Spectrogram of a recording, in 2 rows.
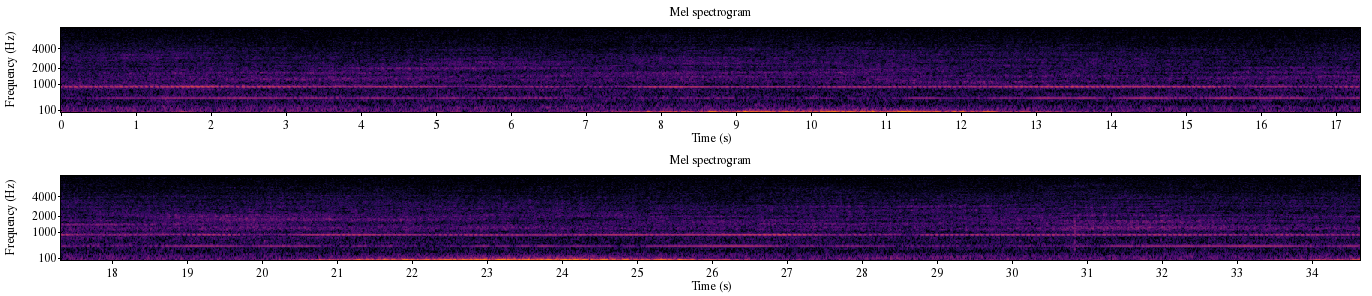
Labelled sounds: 30.7	31.0	vessel noise, 1.1 to 1.4 kHz

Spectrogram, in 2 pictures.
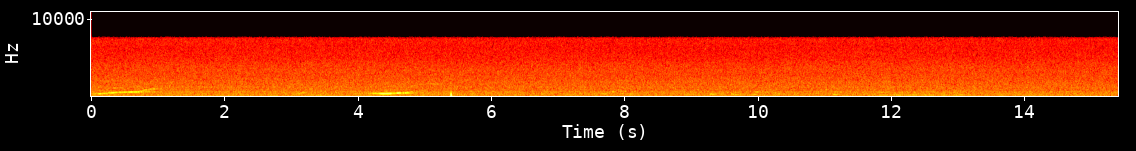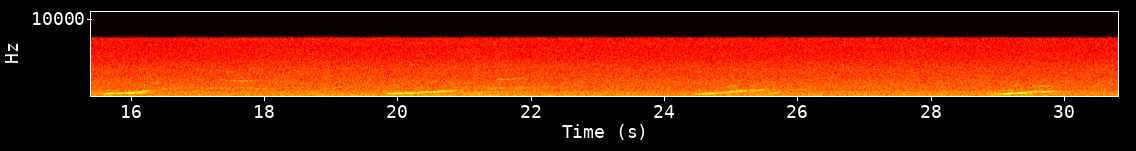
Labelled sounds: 17.5	18.0	humpback whale, 0.99 to 2.2 kHz
20.6	21.8	humpback whale, 0.80 to 2.4 kHz
25.1	25.6	humpback whale, 0.80 to 1.0 kHz
30.0	30.3	humpback whale, 0.83 to 0.96 kHz

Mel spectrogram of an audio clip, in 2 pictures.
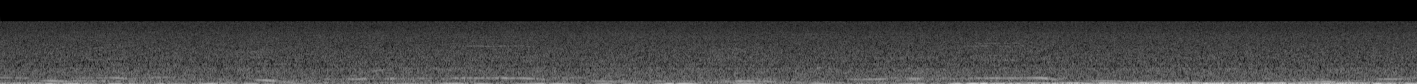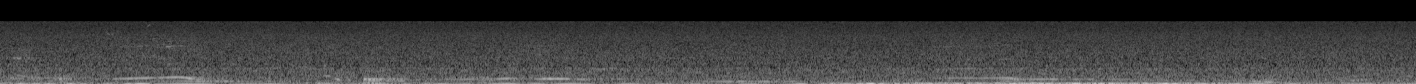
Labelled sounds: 4.6	4.9	humpback whale, 2.2 to 2.3 kHz
15.8	16.0	humpback whale, 2.1 to 2.4 kHz

